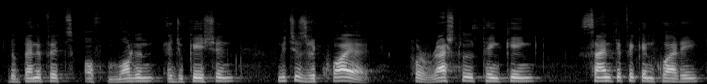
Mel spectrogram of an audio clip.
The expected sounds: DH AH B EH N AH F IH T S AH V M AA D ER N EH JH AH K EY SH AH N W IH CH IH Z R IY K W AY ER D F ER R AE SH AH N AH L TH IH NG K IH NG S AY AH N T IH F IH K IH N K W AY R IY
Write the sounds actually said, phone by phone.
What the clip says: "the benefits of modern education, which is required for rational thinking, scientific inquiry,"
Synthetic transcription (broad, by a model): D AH B EH N AH F IH T S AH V M AA D ER N EH JH AH K EY SH AH N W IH CH IH Z R IY K W AY ER D F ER R AE SH AH N AH L T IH NG K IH NG S AY AH N T IH F IH K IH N K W AY R IY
